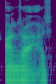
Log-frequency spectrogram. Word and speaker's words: Andrade: Then this fight is about to happen, and he looks over at his guys, and he goes, hey, bros, take Andreas. Okay, can't even pronounce her name right, Andrade.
